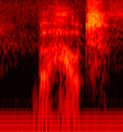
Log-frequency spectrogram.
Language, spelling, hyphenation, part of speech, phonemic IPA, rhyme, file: Dutch, behoud, be‧houd, noun / verb, /bəˈɦɑu̯t/, -ɑu̯t, Nl-behoud.ogg
- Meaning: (noun) 1. preservation, conserving, conservation 2. salvation 3. conservatism, (less commonly) orthodoxy; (verb) inflection of behouden: first-person singular present indicative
